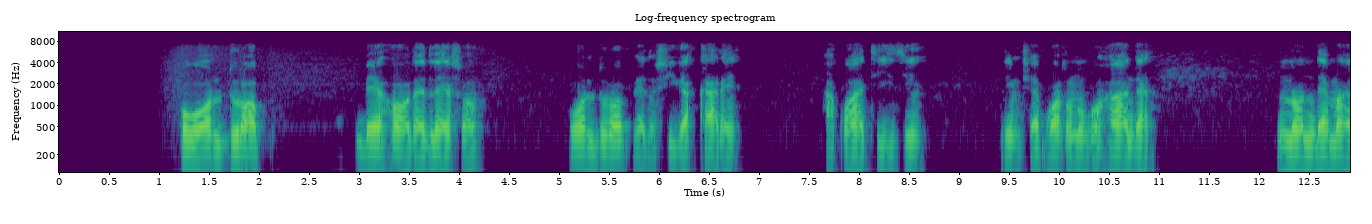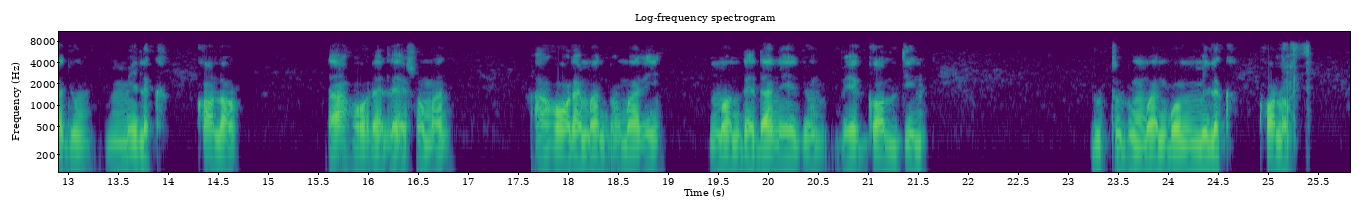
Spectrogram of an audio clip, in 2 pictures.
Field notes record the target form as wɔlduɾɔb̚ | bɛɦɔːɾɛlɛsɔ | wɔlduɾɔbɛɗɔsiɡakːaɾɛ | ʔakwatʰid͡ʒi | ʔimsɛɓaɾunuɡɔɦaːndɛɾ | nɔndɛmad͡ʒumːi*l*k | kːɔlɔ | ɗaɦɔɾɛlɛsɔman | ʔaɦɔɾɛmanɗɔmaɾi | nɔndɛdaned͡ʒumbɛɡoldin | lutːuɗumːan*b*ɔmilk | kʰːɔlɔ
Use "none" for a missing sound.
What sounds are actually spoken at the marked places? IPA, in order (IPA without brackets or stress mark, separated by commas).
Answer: l, b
